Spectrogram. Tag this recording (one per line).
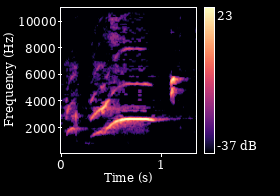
whistle
canary
chirp
bird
